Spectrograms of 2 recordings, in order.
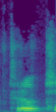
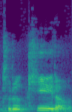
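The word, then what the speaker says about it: Türkiye: 투르크메니스탄이 터키를 우리는 터키 이렇게 발음하지만 터키 사람들은 자기들을 투르키 이렇게 발음해요. 터키 사람들은 투르키라고 그래요.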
